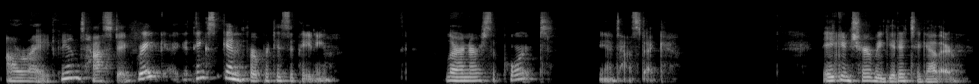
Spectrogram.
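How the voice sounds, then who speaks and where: A woman's voice: fairly low pitch, very animated, moderate pace, gravelly. A woman hosting a live webinar, enthusiastically reading out chat responses. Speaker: webinar facilitator.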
